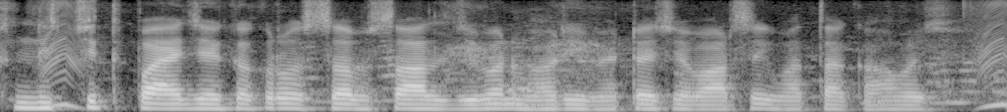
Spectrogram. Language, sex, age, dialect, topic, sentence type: Maithili, male, 18-24, Bajjika, banking, statement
